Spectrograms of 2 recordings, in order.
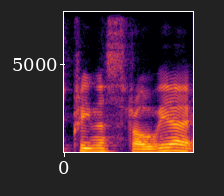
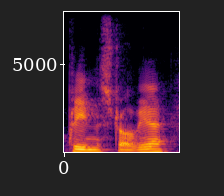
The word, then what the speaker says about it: Pridnestrovie: I've been saying it wrong, by the way. I think it's Pridnestrovia, even though it's spelled Pridnestrovie. I think with the Russian pronunciation, it's ear at the end.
